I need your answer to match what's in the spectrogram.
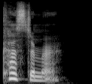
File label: "customer", Oxford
